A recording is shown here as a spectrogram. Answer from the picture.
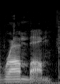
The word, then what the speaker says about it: Rambam: You remember and recall that 613 is the number of laws that the Rambam, the Rambam, as his name is pronounced at times as well, Rambam, he listed and organized the commandments along the lines of 613 negative and positive commandments.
